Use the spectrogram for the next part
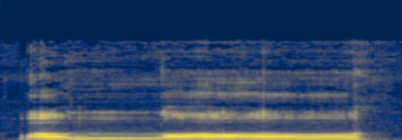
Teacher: sebelum lafaz Allah ada huruf berharokat fathah, maka lafaz Allahnya dibaca tebal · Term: al jalalah tafhim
